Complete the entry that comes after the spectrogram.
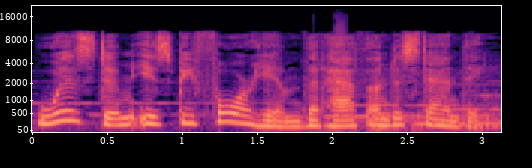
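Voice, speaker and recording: Expressive woman reading scripture over music. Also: sits low, unhurried. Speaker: scripture reader.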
